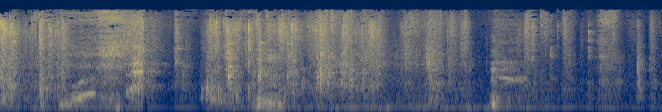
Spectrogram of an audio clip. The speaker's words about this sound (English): The fucking dog just scared the shit out of me.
